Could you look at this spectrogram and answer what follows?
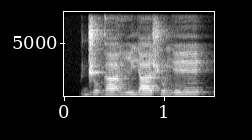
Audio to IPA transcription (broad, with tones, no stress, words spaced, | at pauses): d͡ʒo˨ɡaː˨ ɣi˧ jaː˧ʃũ˨jeː˦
